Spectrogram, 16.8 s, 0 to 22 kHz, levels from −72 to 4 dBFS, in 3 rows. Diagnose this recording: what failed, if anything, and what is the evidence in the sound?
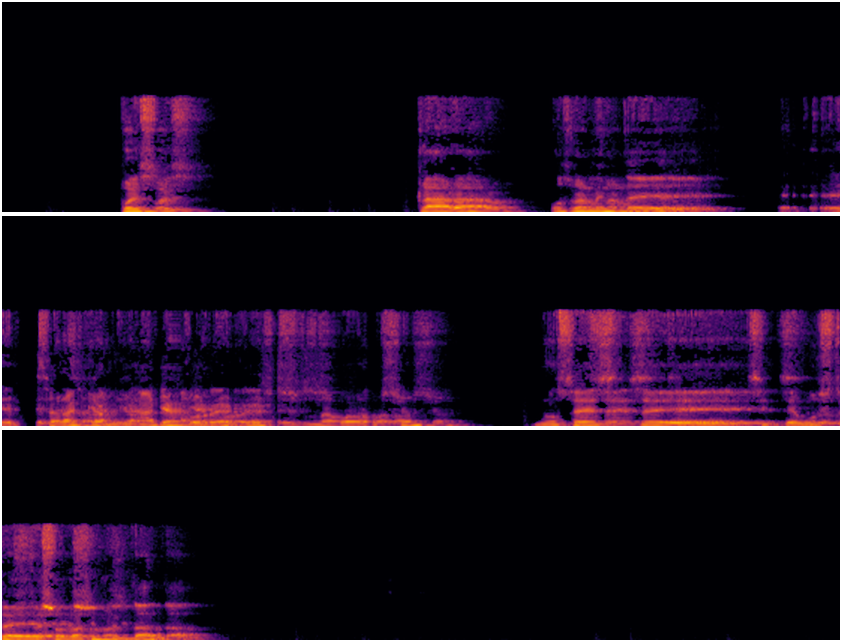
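Echo with no canceller is a call-processing failure. Throughout, the speech is shadowed by a thinner copy arriving about a fifth of a second later and about 8 dB quieter. The far end's loudspeaker feeds its microphone unchecked. Unlike room reverberation, the copy is a distinct delayed repeat, not a smooth decay.

Repeated packet loss (robotic sound) is a network fault. From 4.63 to 8.07 s, a dozen or so short holes, the longest 120 ms, are patched by stretching the previous sound, giving choppy speech. Unlike a low-bitrate codec, the damage is confined to this burst and comes in discrete gaps.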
